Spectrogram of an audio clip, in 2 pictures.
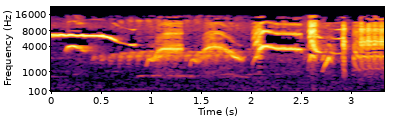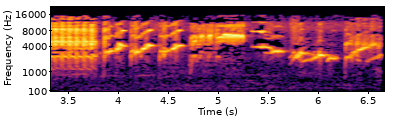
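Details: Jalak kapas myna in full, active (gacor) song: loud, varied whistles that sweep up and down, a harsh rattling burst near the middle, then more bent whistled notes.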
